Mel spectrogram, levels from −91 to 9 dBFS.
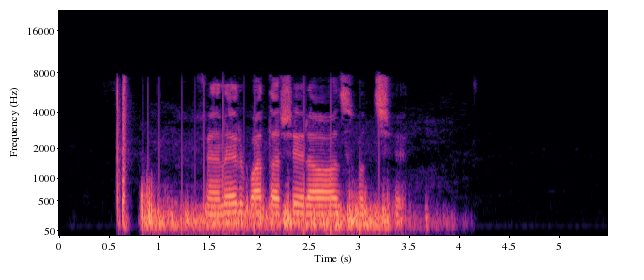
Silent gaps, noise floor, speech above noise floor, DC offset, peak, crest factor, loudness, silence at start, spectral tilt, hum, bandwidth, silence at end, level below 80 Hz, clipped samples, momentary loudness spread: none; -81 dBFS; 67 dB; under 0.1%; 0 dBFS; 16 dB; -16 LUFS; 0.55 s; -6.5 dB/octave; none; 8 kHz; 1.8 s; -40 dBFS; under 0.1%; 13 LU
